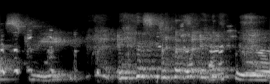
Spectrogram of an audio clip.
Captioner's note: laughter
